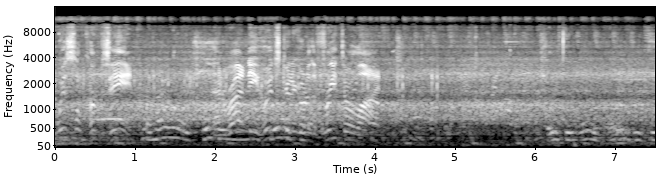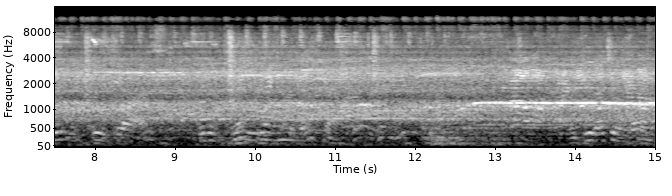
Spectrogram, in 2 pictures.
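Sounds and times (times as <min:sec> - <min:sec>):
crowd murmur: 0:00.0 - 0:15.0
music playing: 0:00.0 - 0:15.0
voices: 0:00.0 - 0:15.0.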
